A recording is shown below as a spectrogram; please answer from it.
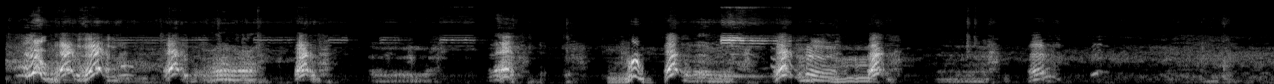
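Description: A beagle barks and bays in loud, ringing bursts, some calls drawn out into a wavering howl.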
